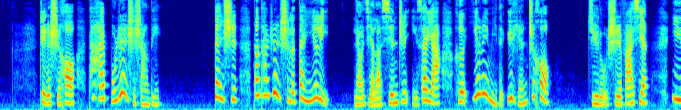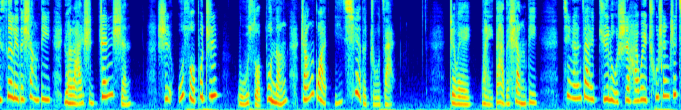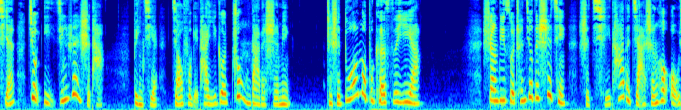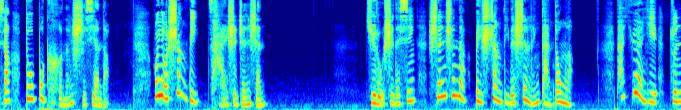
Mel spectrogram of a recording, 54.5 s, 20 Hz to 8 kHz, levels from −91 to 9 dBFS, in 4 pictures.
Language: Chinese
